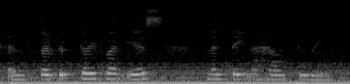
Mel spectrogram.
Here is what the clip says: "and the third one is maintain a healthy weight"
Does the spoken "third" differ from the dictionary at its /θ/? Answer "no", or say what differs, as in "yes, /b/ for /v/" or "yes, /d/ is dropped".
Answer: yes, /t/ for /θ/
